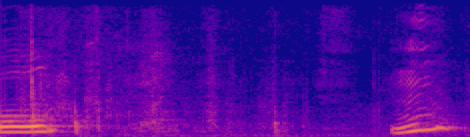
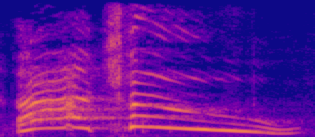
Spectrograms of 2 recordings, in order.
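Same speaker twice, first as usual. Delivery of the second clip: high sneeze; 6 semitones higher than usual. Acted. Gerald sneezing again, high. Another sneeze after worry.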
